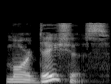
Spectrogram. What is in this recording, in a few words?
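"mordacious", British English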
